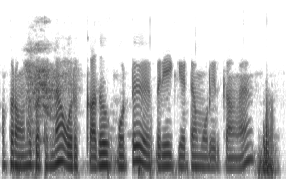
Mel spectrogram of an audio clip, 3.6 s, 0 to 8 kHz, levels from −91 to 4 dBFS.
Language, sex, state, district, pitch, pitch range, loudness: Tamil, male, Tamil Nadu, Namakkal, 140 Hz, 135-155 Hz, -18 LUFS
